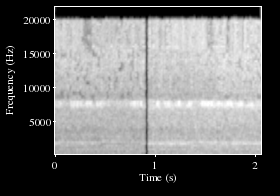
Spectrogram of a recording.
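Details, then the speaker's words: Nissan Altima 2.5 (2010 listed, owner thought about 2008) idling below 1000 rpm. Low, uneven, stumbling beat under a steady hum that worsens at idle. Arcing coils suspected; ignition misfire at idle. "on our bad that camera was vibrating it's really starting to miss now"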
